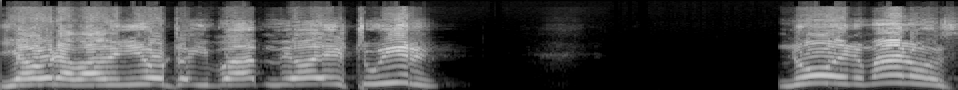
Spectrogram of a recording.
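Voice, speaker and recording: An animated man speaks at an extremely high pitch. His pace is fairly slow. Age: 60s. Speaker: lay preacher. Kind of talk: sermon.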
